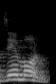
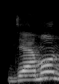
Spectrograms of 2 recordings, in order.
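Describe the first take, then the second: First: যেমন as "jemon", close e; close vowel. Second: যেমন as "jæmon", open æ; wide first vowel in যেমন. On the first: Teacher repeating the alternative, যেমন with close e. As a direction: tight first vowel in যেমন. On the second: Teacher repeating the question, যেমন with open æ. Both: Shown as a demonstration.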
